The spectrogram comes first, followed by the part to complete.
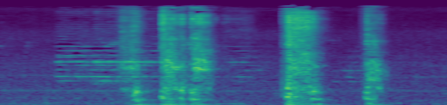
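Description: A person coughing several times in a row, a short cluster of coughs followed by two more about a second apart near the end.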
